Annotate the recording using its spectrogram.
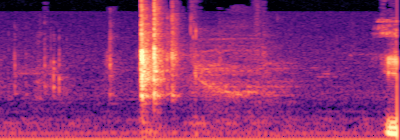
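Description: A short cluster of computer keyboard keystrokes about three-quarters of a second in, as a code cell is run in a notebook.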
